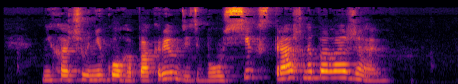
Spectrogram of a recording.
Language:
Belarusian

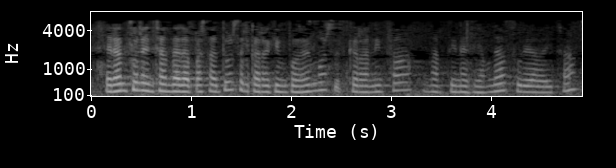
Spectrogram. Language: Basque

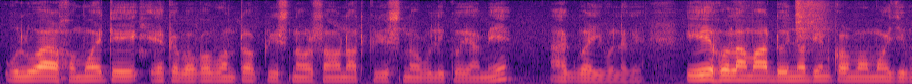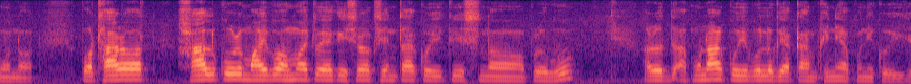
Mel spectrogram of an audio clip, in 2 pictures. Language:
Assamese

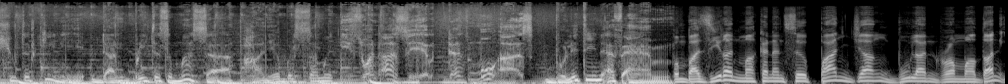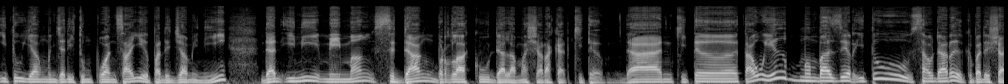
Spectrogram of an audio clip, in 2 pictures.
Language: Malay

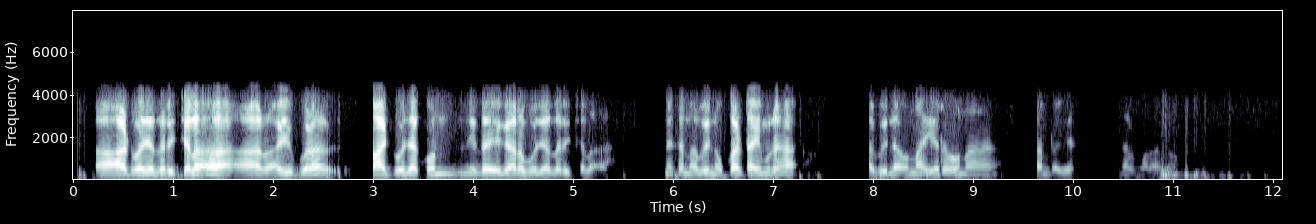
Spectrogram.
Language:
Santali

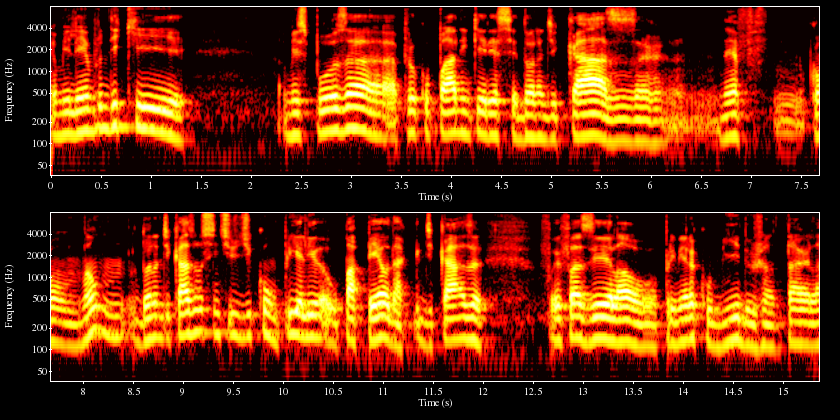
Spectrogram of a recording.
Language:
Portuguese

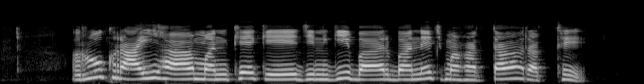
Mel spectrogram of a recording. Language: Chhattisgarhi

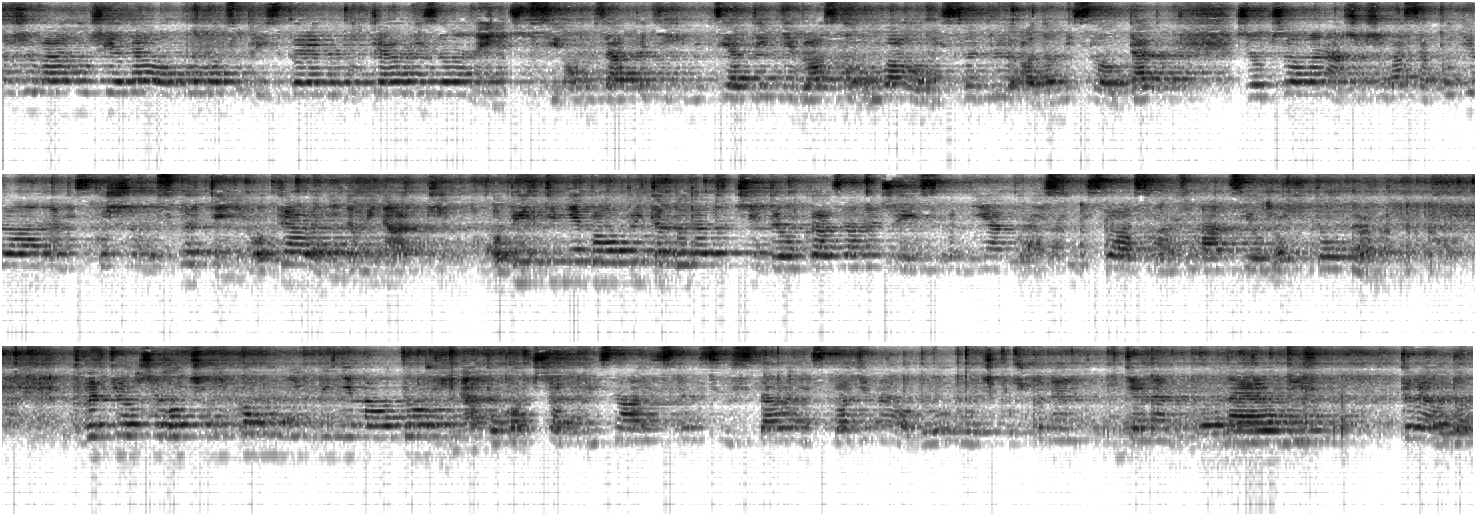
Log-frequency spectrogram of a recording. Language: Slovak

